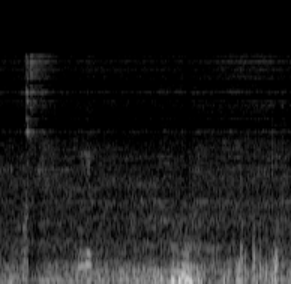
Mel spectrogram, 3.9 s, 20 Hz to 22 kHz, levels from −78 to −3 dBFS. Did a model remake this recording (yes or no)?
yes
